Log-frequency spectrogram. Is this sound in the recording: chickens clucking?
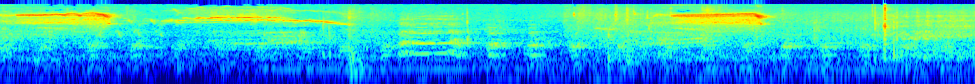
yes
